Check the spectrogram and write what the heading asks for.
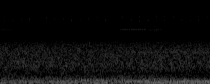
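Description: Faint, steady low rumble of a Piper J3 Cub's small piston engine at idle, heard from a distance as the plane rolls out on grass after landing, over an even hiss with a faint rapid, high ticking.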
